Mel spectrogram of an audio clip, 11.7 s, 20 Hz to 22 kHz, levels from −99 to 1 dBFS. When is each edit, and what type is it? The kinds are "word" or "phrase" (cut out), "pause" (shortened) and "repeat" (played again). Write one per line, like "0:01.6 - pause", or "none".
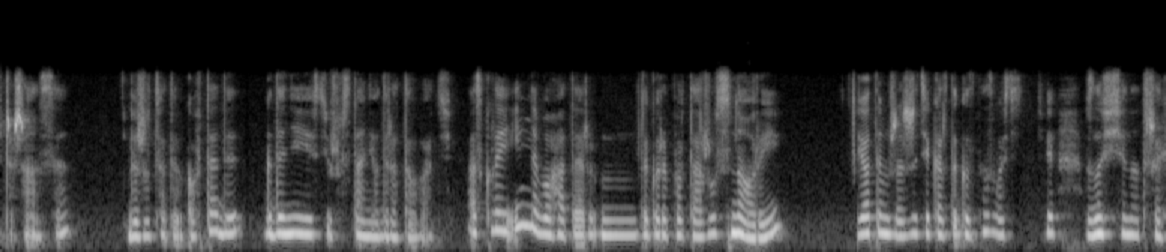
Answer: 0:04.6 - pause
0:08.6 - word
